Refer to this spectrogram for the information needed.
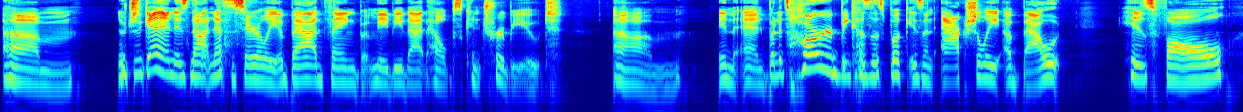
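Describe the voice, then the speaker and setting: A woman's voice: fairly low pitch, lively intonation, a little slow, pushed and bright, no room sound, studio quality. A woman co-hosting a podcast, talking through a book casually in a thoughtful, hesitant way. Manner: hesitant, thoughtful, hedging delivery. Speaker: podcast co-host.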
